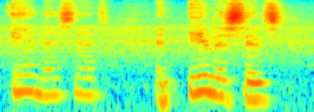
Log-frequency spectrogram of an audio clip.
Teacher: a downbeat with two unstressed syllables after it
